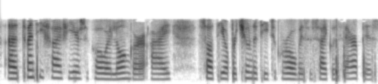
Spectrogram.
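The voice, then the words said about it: Dutch accent. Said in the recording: “The accent is Dutch”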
